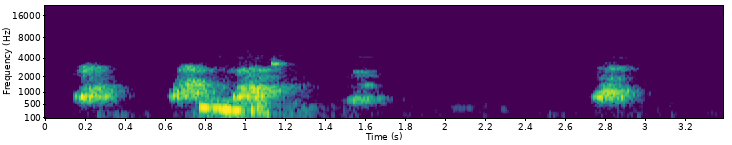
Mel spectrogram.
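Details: Six-week-or-younger Blenheim Cavalier King Charles Spaniel puppies from a litter of six, two girls and four boys, give short, high yappy barks with a brief whiny yelp between in their puppy pen.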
